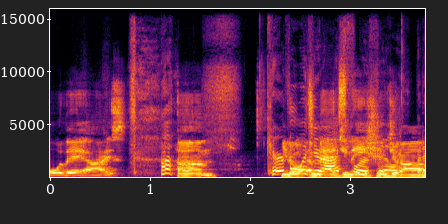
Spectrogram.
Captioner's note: laughs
